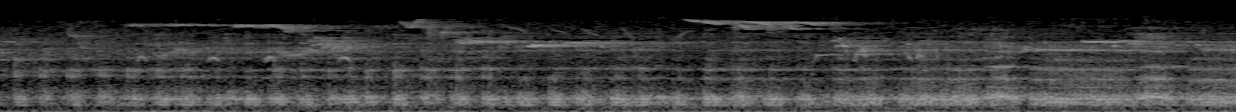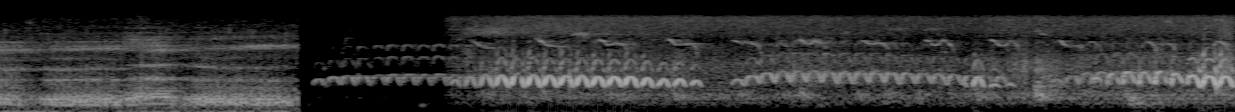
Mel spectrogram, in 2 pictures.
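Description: Koala bellowing: a low, rapidly pulsing, snore-like grunting that keeps going for most of the clip, with faint bird chirps above it. It stops abruptly at a cut, and a different animal follows with a series of louder, higher-pitched pulsed calls.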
